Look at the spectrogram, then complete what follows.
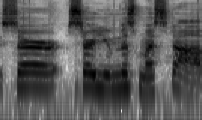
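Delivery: put-on calm speech. Retelling a bus passenger speaking to the driver, imitating calm speech. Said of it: "she said it that calmly".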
